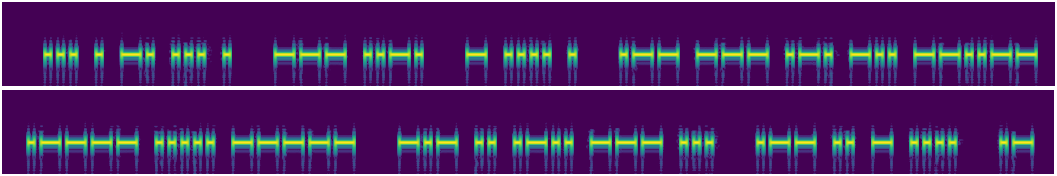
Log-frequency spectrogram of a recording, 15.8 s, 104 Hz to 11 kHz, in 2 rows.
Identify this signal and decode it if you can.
Morse code, heard as a keyed tone, about 25 wpm, 600 Hz. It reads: SENSE OF THE WORD, 150 KILOS WITH A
